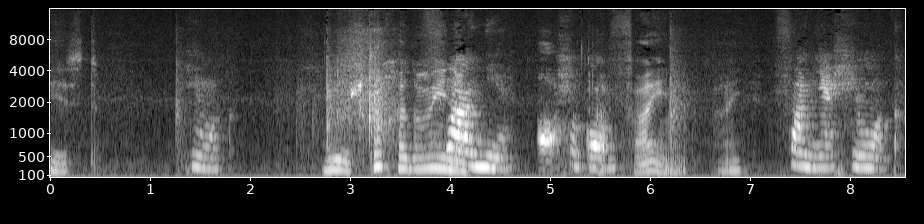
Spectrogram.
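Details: Autistic child repeating the same phrases while arranging dominoes, replaying exact scenes, parent redirecting toward dialogue; once struggled to produce single sounds, now speaks quickly; delayed echolalia.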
